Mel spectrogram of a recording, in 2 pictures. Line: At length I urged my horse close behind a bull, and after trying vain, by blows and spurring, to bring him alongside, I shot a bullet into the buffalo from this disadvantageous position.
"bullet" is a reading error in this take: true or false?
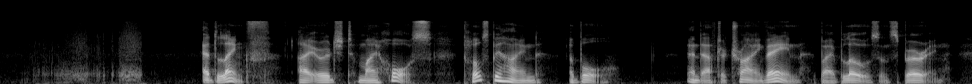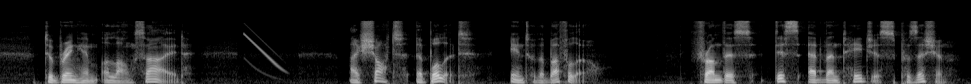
false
